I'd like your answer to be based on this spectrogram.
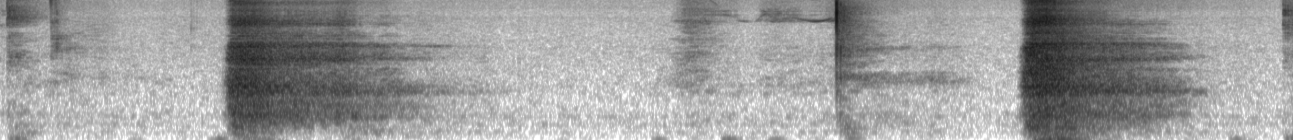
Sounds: Sigh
